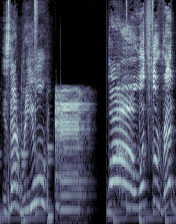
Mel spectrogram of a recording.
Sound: buzzer rings

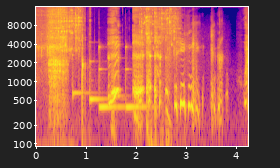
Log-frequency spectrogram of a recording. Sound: splutters; giggles

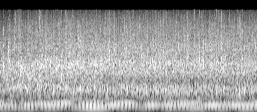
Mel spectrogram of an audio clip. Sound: applause

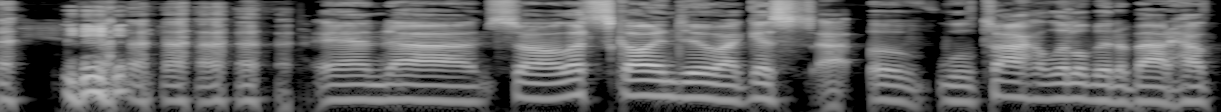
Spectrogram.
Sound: laughter

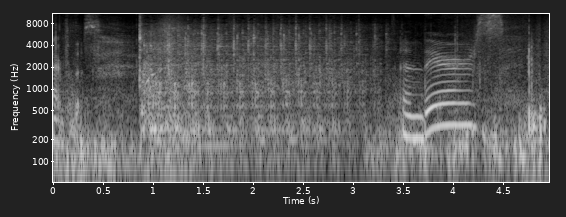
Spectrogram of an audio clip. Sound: motor running

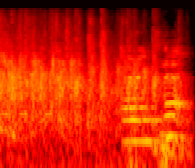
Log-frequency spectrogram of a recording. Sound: applause

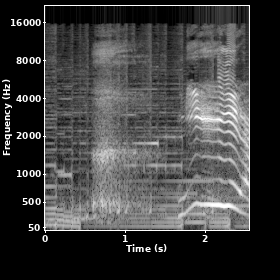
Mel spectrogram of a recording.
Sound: sigh

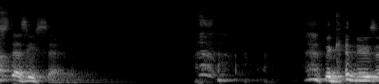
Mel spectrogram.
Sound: pastor: Laughter

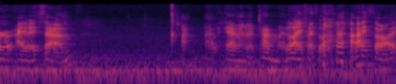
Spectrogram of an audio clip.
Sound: laughing

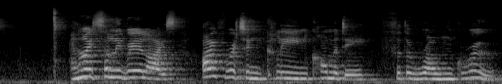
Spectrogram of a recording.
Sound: none

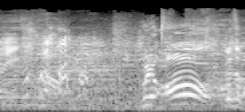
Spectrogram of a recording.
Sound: laughter

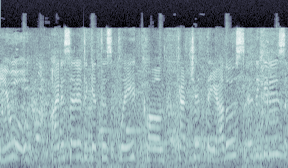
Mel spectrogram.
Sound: speaking in Spanish

